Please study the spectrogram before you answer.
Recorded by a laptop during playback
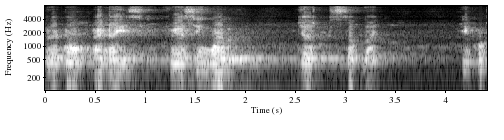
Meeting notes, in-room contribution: none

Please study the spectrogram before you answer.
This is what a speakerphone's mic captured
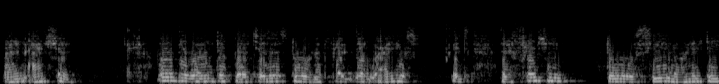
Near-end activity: none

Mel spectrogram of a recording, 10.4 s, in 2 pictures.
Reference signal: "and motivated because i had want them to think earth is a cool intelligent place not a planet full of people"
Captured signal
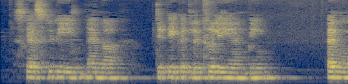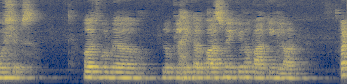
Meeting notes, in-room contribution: present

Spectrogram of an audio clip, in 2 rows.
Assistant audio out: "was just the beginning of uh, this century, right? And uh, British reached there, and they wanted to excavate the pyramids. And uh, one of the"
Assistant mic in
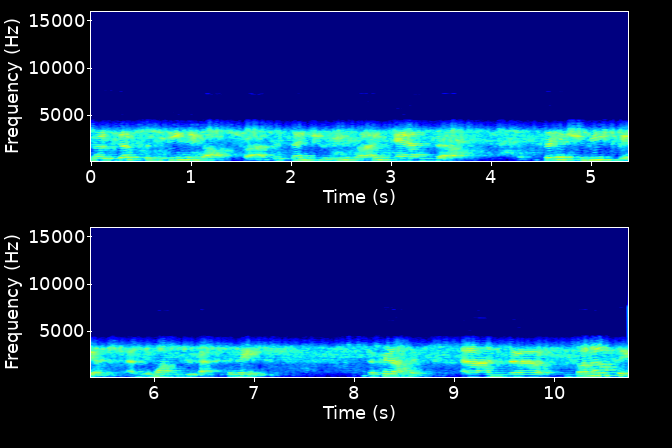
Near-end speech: none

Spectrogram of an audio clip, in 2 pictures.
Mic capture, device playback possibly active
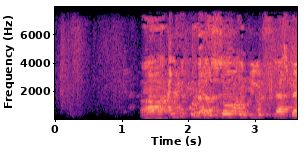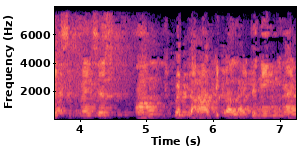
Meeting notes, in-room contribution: none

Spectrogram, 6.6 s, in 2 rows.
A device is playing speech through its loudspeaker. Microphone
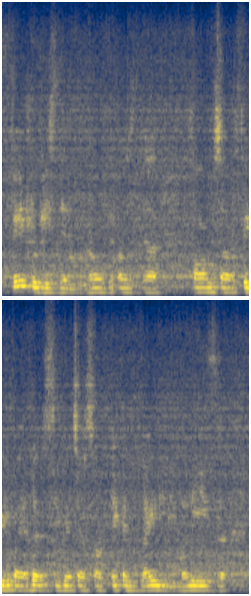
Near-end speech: none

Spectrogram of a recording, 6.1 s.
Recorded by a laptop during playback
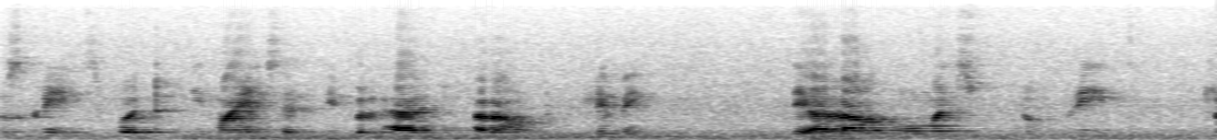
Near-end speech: none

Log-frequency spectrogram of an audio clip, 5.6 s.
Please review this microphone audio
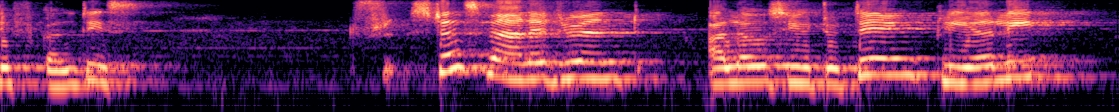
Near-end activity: none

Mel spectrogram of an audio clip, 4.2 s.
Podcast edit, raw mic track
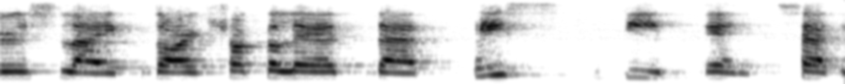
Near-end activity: none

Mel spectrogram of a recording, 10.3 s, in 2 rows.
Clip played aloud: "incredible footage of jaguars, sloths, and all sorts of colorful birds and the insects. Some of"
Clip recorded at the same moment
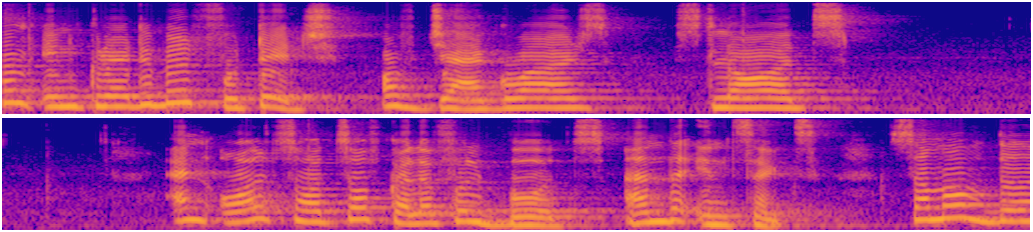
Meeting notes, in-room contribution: none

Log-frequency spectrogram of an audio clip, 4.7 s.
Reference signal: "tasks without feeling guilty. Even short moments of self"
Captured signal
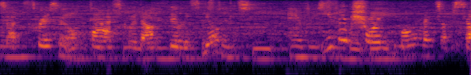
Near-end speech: present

